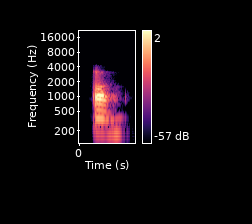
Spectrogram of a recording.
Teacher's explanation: जब आ को उच्चारित करेंगे तो आप यह देख पाएंगे कि आ को उच्चारित करते समय बाकी स्वरों की तुलना में आपका मुह ज्यादा खुल रहा है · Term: विवृत स्वर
